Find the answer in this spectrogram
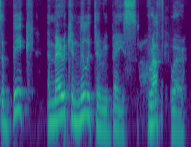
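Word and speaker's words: Grafenwöhr: big American military base, Grafware. The Americans say Graf.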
